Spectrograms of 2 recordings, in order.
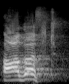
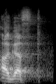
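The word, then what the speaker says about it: August: जाता है नेक्स्ट है अगस्ट अगस्ट means English pronunciation अगस्ट Hindi में बोलते हैं हम अगस्त ठीक है ना अगस्ट मींस हिंदी में हम बोलते हैं उसको अगस्त नेक्स्ट वर्ड है सप्टेंबर सेप्टेंबर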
